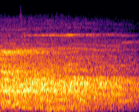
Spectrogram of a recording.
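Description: Large arena concert crowd cheering and shouting, many voices at once, fading out near the end.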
